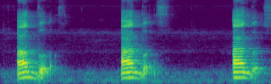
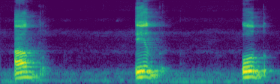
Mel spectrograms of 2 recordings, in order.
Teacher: salah satu tepi lidah atau keduanya bertemu dengan gigi geraham atas jadi hati-hati ketika sebut D ini jangan sampai ada hamasnya atau ada anginnya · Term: jahar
